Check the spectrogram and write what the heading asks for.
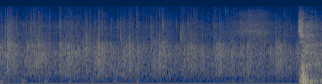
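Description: An audience at a live talk show claps steadily for a guest in a dense, even patter of many hands, moderately loud, with a sharper burst of clapping near the end.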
